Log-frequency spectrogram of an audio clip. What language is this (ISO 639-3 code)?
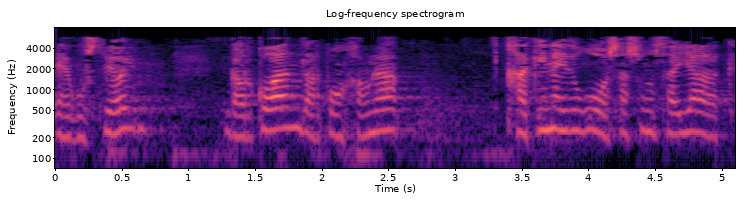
eus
